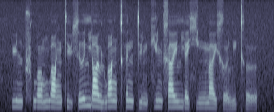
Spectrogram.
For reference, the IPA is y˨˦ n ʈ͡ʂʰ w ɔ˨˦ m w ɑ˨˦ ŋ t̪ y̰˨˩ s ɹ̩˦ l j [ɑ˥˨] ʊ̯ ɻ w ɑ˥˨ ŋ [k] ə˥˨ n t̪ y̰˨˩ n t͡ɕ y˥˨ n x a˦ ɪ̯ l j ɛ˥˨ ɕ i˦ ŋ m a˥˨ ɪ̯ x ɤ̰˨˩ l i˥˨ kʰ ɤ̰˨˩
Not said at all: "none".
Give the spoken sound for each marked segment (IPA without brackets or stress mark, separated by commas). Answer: ɑ˥˨, kʰ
